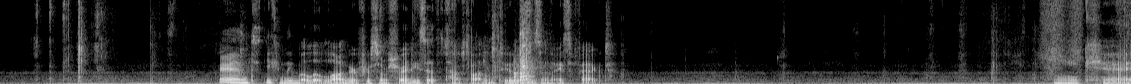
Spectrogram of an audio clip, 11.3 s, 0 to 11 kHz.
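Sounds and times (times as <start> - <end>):
scissors trimming paper for a junk journal: 0.3 - 1.7
speech: 2.2 - 6.2, 10.7 - 11.3.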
